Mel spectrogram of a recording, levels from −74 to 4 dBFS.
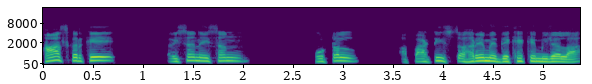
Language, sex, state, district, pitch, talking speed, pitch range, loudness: Bhojpuri, male, Bihar, Saran, 175 Hz, 125 wpm, 155-195 Hz, -17 LUFS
